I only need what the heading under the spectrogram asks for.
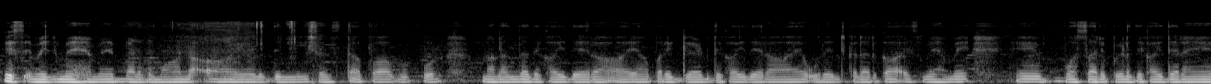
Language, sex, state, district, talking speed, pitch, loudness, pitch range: Hindi, male, Bihar, Purnia, 170 wpm, 115 Hz, -23 LUFS, 115-120 Hz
